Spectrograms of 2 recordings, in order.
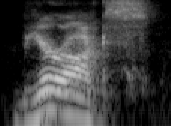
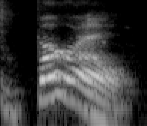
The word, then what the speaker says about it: Burrow: I said pronounce, not spell. Oh, Burrow. Burox. Burox. Hey, I like Santori. Can you blame me for not liking that sound? Yes, Why is that? it's Burrow.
